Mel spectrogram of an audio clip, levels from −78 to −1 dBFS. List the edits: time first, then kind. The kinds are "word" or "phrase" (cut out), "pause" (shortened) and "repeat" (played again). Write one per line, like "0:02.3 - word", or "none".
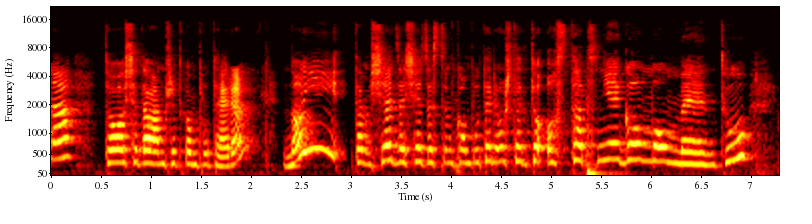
0:02.2 - pause
0:02.9 - pause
